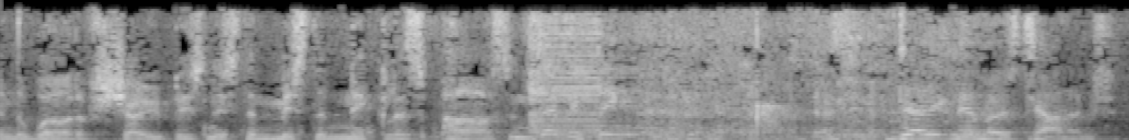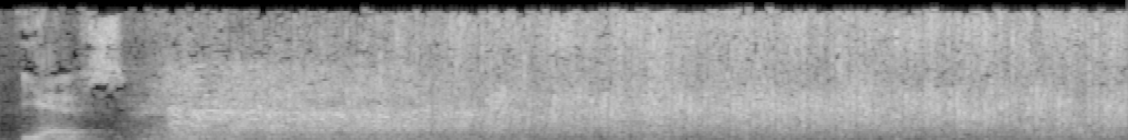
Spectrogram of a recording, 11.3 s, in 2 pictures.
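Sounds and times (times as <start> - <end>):
speech: 0.0 - 6.9
laughter: 3.0 - 4.7, 6.3 - 8.4
studio audience clapping: 3.8 - 4.0, 6.6 - 11.2.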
